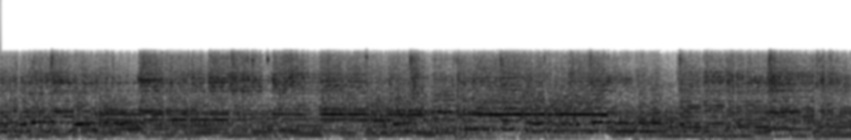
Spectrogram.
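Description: Live rock band playing, with electric guitars to the fore. A long note is held from about three seconds in to about six.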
